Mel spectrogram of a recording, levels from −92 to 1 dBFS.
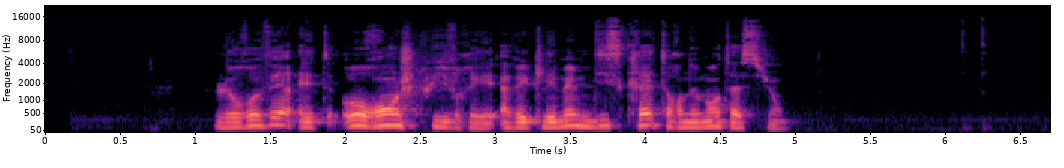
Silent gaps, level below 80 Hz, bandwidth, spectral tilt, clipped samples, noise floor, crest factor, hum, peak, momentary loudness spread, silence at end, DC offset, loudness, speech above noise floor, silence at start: none; -72 dBFS; 15.5 kHz; -6 dB/octave; under 0.1%; -81 dBFS; 20 dB; none; -14 dBFS; 11 LU; 1.75 s; under 0.1%; -31 LUFS; 51 dB; 1.15 s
